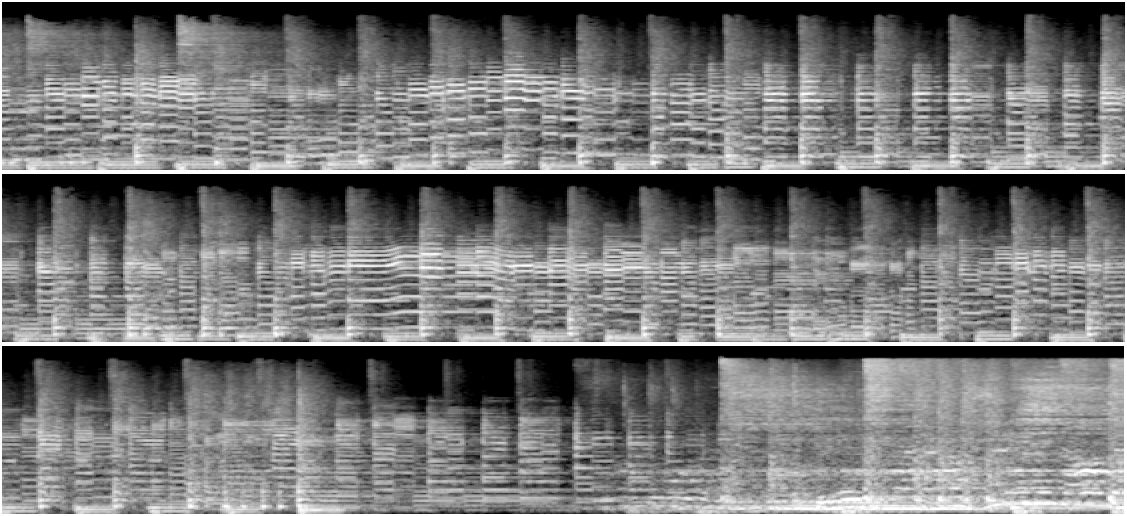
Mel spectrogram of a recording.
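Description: A live band plays an instrumental with electric guitar lead over a steady drum-kit beat. About sixteen seconds in the drums drop out. Near the end a louder, different band performance cuts in.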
